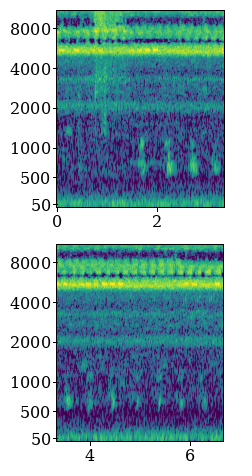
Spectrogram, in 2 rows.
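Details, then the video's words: Autumn cricket chorus: high trills pulse steadily while a lower chirp repeats roughly twice a second, over a low rumble and a short noisy burst near the start. "Autumn Crickets - 9-Hour Sleep Sound - Fall Cricket Song"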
